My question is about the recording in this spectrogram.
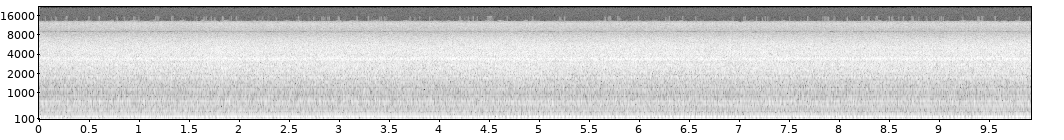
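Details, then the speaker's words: Nissan Y62 Patrol Series 5 V8 idling just after a Manta cat-back exhaust install: deep, steady burble with a low throaty exhaust note and even firing, no knocks or misses; healthy idle. "no dust, no water, doing its job, and it sounds amazing."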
